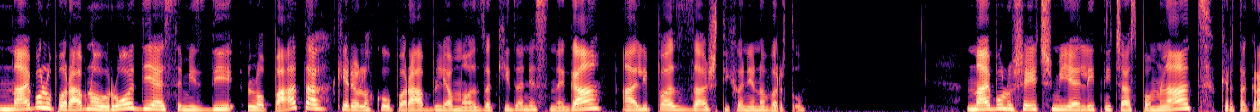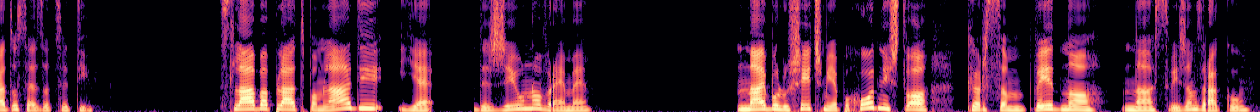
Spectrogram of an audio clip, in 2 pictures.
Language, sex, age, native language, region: Slovenian, female, 30-49, Slovenian, Central Slovenia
